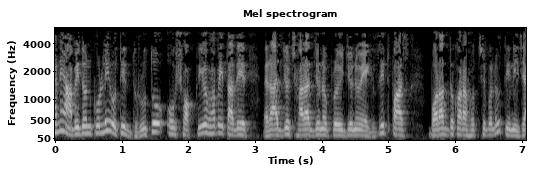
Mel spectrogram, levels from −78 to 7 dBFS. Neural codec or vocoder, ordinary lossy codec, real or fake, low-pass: none; none; real; 5.4 kHz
